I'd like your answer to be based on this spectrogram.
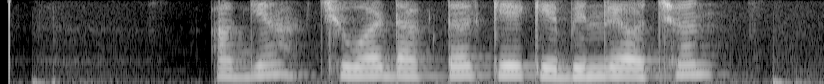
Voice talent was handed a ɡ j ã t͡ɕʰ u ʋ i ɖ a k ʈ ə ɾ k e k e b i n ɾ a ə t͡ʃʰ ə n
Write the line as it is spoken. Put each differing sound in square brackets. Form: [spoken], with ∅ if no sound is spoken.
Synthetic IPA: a ɡ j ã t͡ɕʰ u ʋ [a] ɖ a k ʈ ə ɾ k e k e b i n ɾ [e] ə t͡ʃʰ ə n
